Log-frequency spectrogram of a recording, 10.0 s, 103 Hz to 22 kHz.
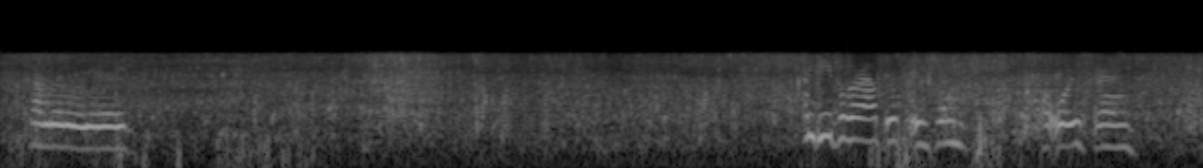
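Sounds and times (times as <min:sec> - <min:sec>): waves washing onto shore: 0:00.0 - 0:10.0.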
